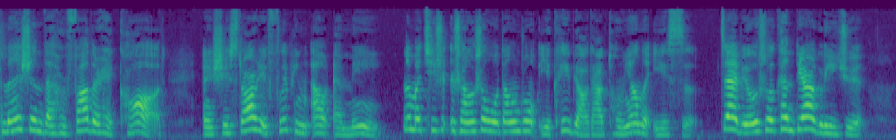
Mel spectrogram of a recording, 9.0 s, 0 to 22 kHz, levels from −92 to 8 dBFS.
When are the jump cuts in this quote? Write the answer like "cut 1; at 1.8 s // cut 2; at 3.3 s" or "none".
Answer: cut 1; at 3.9 s // cut 2; at 5.4 s // cut 3; at 7.0 s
